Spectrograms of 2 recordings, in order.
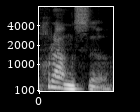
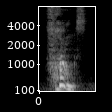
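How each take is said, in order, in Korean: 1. 한국식의 평범한 R 소리입니다. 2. 프랑스식의 목구멍에서 나는 R 소리입니다. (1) "우린 프랑스 그러잖아요" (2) "정작 불란사이드는 프랑스, R 사운드가 달라요"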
